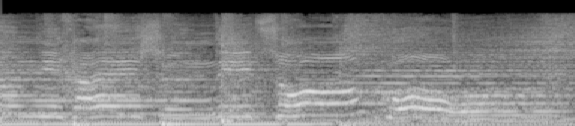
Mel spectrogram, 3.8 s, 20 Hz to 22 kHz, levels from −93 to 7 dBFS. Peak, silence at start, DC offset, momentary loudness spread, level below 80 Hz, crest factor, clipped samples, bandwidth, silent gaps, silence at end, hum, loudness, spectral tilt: 0 dBFS; 0 s; under 0.1%; 5 LU; -26 dBFS; 12 dB; under 0.1%; 14 kHz; none; 0 s; none; -11 LUFS; -4.5 dB/octave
